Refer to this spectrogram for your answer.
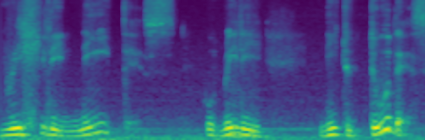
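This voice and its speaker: A man with a Swiss accent speaks at a fairly slow pace and medium pitch in a somewhat breathy voice. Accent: Swiss-tinged. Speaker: electronic musician. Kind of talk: casual chat. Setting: video call. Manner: animated.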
